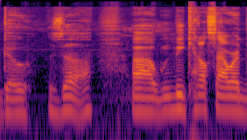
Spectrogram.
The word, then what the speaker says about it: Gose: with a Persian line goes up pronounced go uh uh we be cattle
